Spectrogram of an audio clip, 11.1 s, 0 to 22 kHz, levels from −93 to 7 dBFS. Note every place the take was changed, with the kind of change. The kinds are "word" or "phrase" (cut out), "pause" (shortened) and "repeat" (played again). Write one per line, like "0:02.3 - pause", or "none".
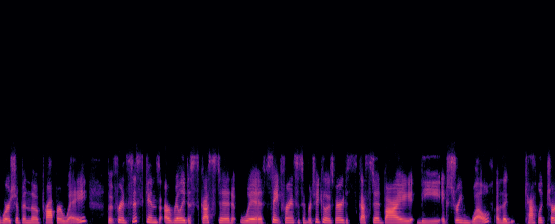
none

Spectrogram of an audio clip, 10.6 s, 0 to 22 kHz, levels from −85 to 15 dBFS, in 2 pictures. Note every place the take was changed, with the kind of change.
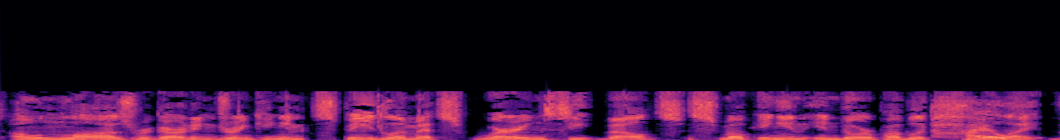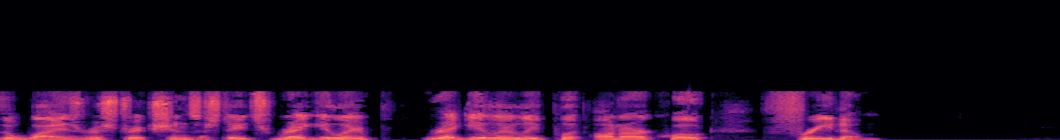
0:01.5 - word
0:03.4 - word
0:04.7 - word
0:06.3 - word

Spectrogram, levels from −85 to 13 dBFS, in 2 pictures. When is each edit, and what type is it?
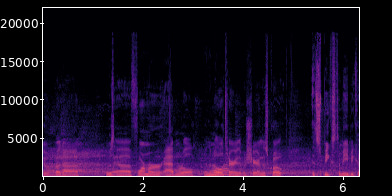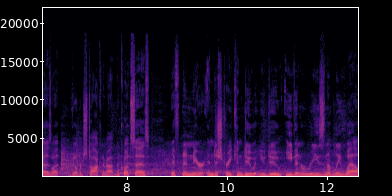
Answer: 0:01.4 - word
0:05.3 - word
0:06.4 - word
0:09.1 - word

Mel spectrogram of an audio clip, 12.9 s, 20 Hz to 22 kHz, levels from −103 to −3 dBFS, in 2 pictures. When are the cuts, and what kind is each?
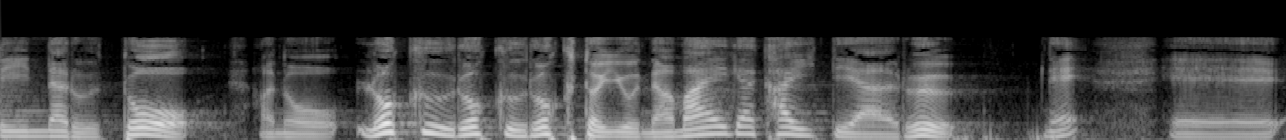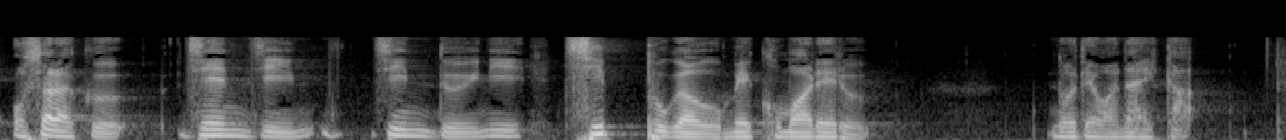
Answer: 0:01.1 - word

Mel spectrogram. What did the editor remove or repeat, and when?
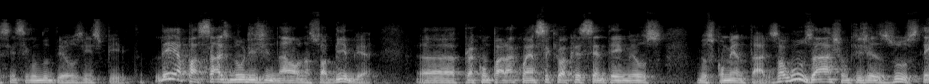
0:01.5 - pause

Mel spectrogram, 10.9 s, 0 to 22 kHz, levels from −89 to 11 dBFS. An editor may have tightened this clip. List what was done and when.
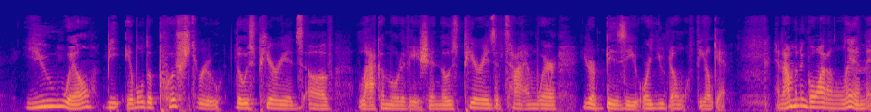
0:08.3 - word
0:08.9 - word

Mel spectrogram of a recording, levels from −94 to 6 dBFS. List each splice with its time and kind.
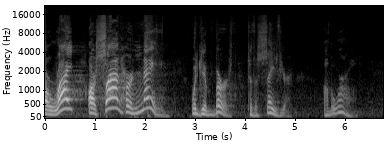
none

